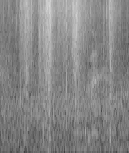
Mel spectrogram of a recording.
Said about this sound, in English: So I'm just going to go down the slope to see Steve at the bottom, where he is getting kitted up to climb the tree.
